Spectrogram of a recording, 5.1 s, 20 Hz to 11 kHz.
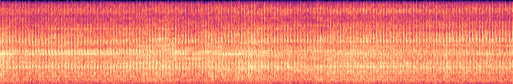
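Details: Skoda Octavia 1.4 TSI 150 hp petrol, cold start at -5°C: sharp, fast diesel-like clatter over thin hissy running at idle, rattle after freezing start.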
